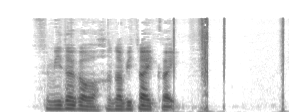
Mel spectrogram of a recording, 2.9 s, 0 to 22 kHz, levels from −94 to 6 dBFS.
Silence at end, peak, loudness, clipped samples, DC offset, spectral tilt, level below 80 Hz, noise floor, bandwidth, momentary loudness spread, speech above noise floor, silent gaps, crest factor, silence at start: 0.05 s; -6 dBFS; -29 LUFS; under 0.1%; under 0.1%; -4.5 dB/octave; -60 dBFS; -76 dBFS; 11.5 kHz; 15 LU; 48 dB; none; 24 dB; 0.4 s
